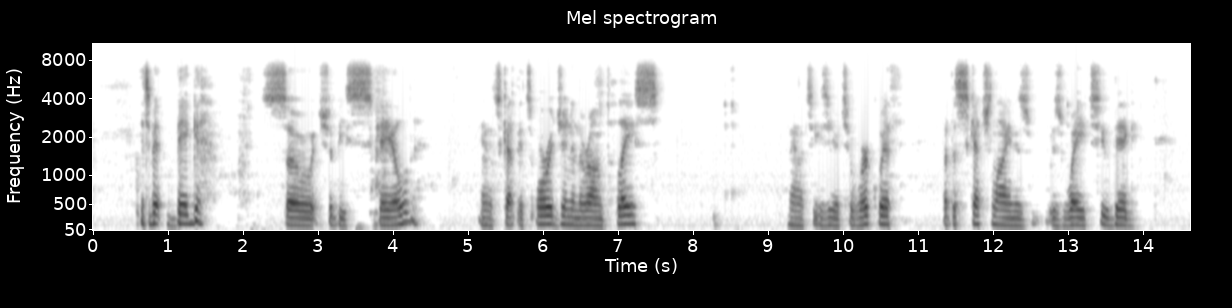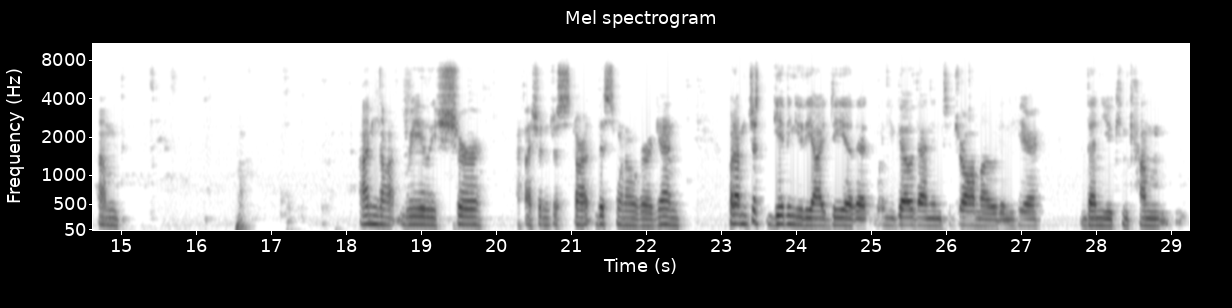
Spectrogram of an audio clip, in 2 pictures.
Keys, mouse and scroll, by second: 3.2 s, 6.7 click, 9.4 s, 25.1 click, 28.4-29.2 scroll up 3.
